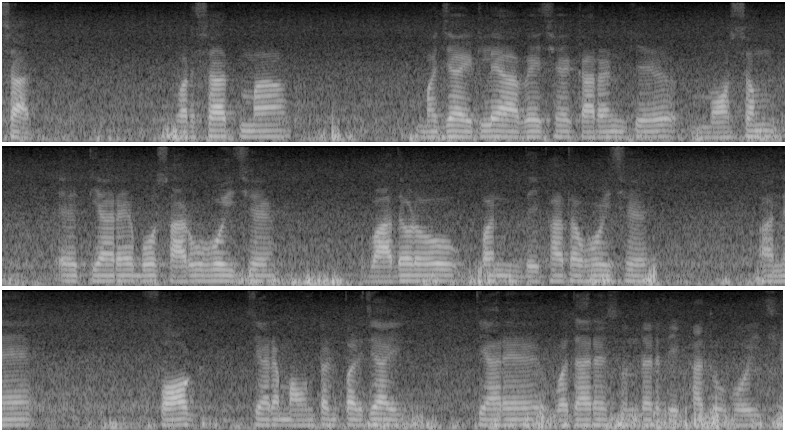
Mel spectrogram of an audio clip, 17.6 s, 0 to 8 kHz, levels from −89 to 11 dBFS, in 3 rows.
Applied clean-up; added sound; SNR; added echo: none; none; none; none.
